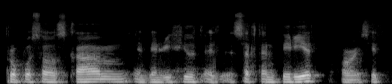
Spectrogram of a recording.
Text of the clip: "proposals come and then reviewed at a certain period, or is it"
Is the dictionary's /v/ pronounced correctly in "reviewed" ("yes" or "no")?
no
